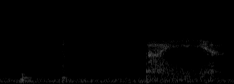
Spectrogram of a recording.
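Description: Near silence: room tone, with a faint breathy intake of breath near the end.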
